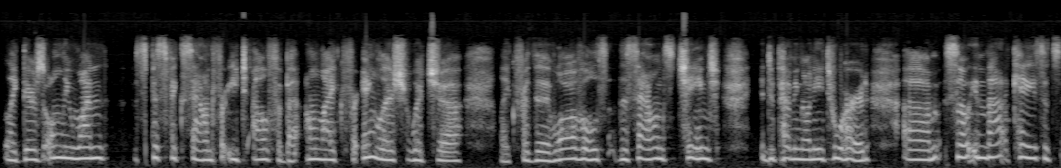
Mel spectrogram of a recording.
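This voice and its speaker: A young woman, raised in Canada and speaking Urdu as her first language, answers interview questions with a slightly high, mellow voice. She pauses often and fills gaps with soft ums and uhs. The sound is dry and a bit muffled, like lo-fi remote audio. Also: no room sound. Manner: thoughtful, many fillers, soft laughs. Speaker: guest author.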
